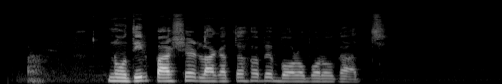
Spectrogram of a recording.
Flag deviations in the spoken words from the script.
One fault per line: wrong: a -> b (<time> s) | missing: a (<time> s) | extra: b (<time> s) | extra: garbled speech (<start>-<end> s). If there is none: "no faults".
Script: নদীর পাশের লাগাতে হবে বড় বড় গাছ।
no faults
